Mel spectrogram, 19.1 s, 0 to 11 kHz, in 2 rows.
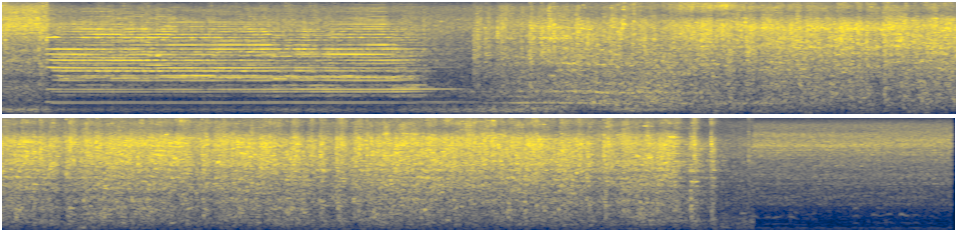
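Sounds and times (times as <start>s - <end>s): diesel locomotive passing: 0.0s - 19.0s
train coaches rumbling: 0.0s - 19.0s
wheels clattering over rail joints: 4.7s - 17.1s.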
